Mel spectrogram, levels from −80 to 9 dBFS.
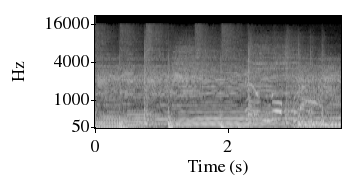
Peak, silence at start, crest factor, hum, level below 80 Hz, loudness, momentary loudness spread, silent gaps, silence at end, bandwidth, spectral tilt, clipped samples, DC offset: -2 dBFS; 0 s; 12 dB; none; -24 dBFS; -14 LUFS; 2 LU; none; 0 s; 16.5 kHz; -5 dB/octave; under 0.1%; under 0.1%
